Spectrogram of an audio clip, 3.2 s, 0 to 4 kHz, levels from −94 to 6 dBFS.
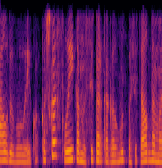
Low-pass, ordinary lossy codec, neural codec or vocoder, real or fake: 3.6 kHz; Opus, 64 kbps; vocoder, 22.05 kHz, 80 mel bands, HiFi-GAN; fake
